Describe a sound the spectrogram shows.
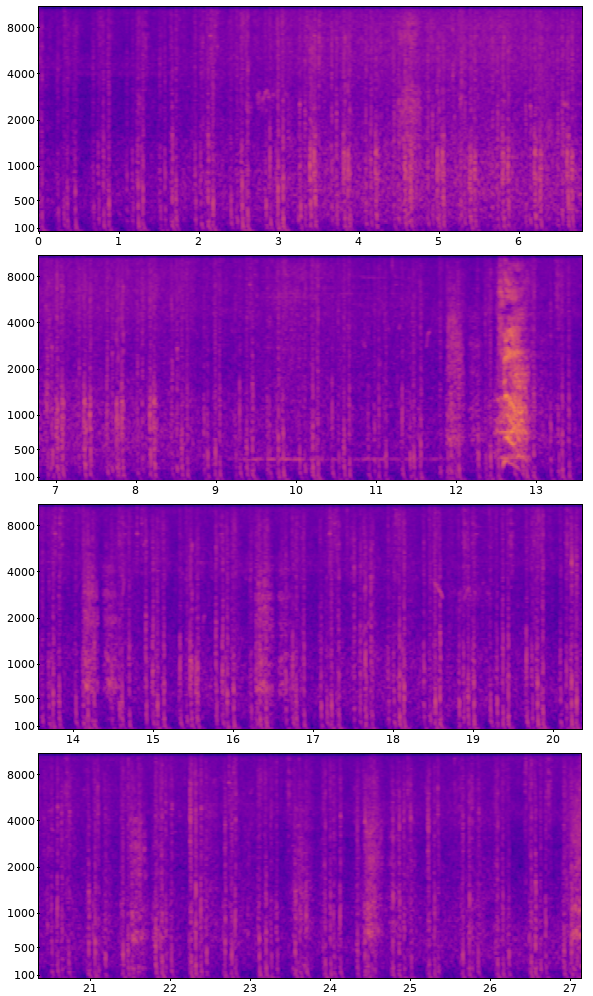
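Hooves thud rapidly on the ground as a deer gallops.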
